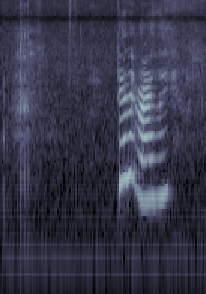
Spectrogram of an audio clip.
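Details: Little dog Riley crying after a baby took his treat: one loud whimpering whine under a second long, starting high, briefly rising, then sliding down and fading, after a quiet stretch with faint sniffing.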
